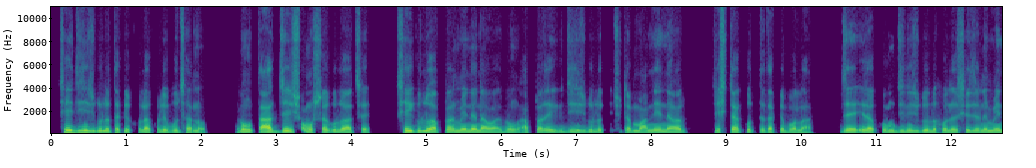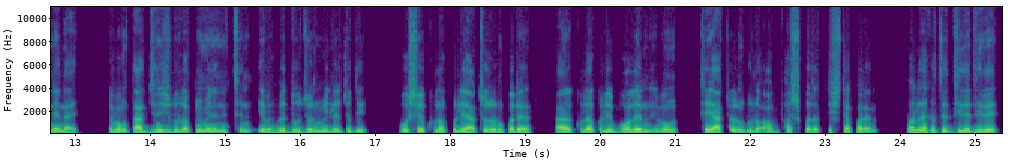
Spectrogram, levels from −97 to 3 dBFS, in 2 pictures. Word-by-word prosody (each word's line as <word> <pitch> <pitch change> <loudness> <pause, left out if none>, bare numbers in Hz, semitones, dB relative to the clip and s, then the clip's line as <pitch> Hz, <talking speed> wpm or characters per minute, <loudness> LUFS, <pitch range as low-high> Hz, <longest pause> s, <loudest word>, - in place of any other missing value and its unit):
সেই 185 -3 +6
জিনিসগুলো 155 -2 +2
তাকে 150 0 0
খোলাখুলি 130 +1 -1
বোঝানো 110 -2 -2 0.5
এবং 145 0 +3 0.2
তার 125 +3 +9
যেই 150 -1 +4
সমস্যাগুলো 130 -2 -1
আছে - - -6 0.5
সেইগুলো 155 -1 +3
আপনার 135 0 -1
মেনে 115 +1 +4
নেওয়া 105 0 +2
এবং 110 +2 -3 0.2
আপনার 125 +4 -3
এই 125 - -1 0.2
জিনিসগুলো 120 +1 -3
কিছুটা - - -6 0.2
মানিয়ে 120 +5 +1
নেওয়ার 120 -2 +2 0.4
চেষ্টা 150 0 -1
করতে 135 -2 -5
তাকে 120 0 -1
বলা 95 -1 -1 0.5
যে 120 - +2 0.2
এরকম 125 -1 +1 0.2
জিনিসগুলো 115 +1 -1
হলে 115 -2 +1
সে - - -4
যেন 115 0 -1
মেনে 120 0 +3
নেয় 90 -1 -3 0.5
এবং 125 0 +1 0.2
তার 125 -1 +6
জিনিসগুলো 125 -1 0
আপনি 125 - -3
মেনে 115 -1 +1
নিচ্ছেন। 110 +1 -6 0.2
এভাবে 155 +2 0
২ 125 +2 0
জন 150 0 +1
মিলে 140 0 0
যদি 160 -4 -2 0.5
বসে 125 +6 0
খোলাখুলি 125 +3 -1
আচরণ 130 +8 0
করেন 150 -5 +5 0.4
আর 110 -1 +6
খোলাখুলি 130 +3 +1 0.2
বলেন 120 +5 +5 0.2
এবং 105 +1 0 0.4
সেই 140 -3 +4
আচরণগুলো 130 +2 -2 0.2
অভ্যাস 105 +7 -6
করার 155 -2 +1
চেষ্টা 170 +1 -4
করেন 165 - +2 0.4
তাহলে 200 -4 +2
দেখা 175 -1 +3
যাচ্ছে 160 +1 -1
ধীরে-ধীরে 135 -4 +3
125 Hz, 145 wpm, -22 LUFS, 115-145 Hz, 0.5 s, তার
